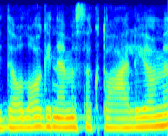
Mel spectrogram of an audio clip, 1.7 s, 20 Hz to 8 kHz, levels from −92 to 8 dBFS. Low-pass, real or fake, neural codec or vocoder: 7.2 kHz; real; none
